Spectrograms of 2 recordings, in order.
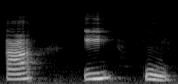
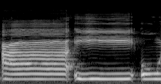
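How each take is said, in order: First: The vowels are short and plain. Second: The vowels are drawn out long. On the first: The speaker calls it right. "बल्कि बिल्कुल सादा पढ़ेंगे" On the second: The speaker calls it wrong. "इसको खींचेंगे नहीं, आ ई उ नहीं करेंगे बिल्कुल"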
